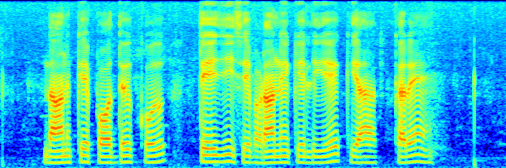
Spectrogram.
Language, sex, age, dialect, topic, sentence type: Hindi, male, 51-55, Kanauji Braj Bhasha, agriculture, question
